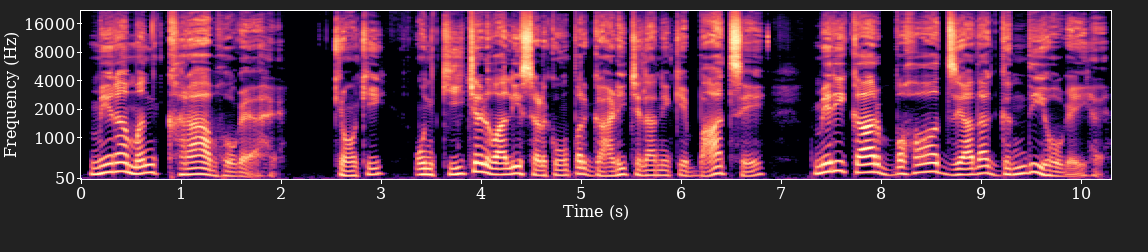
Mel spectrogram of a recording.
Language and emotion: Hindi, sad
